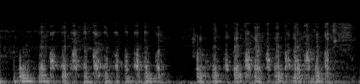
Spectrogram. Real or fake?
fake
